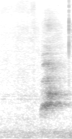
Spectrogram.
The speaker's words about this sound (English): Oh, that dog hates the Amazon truck.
